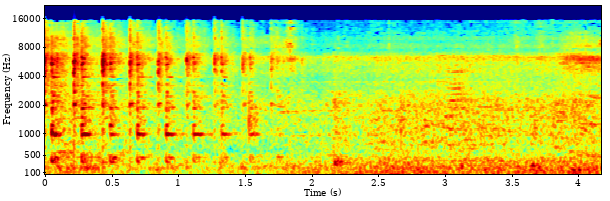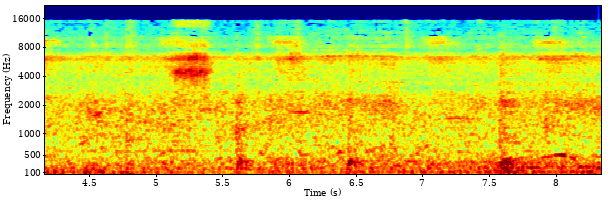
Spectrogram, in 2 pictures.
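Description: Rapid metallic rattling of a spoon in a steel mixing tin as jhal muri (spiced puffed rice) is tossed, about five clanks a second with a ringing tone, stopping about two seconds in. After that, a steady background of busy platform noise.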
